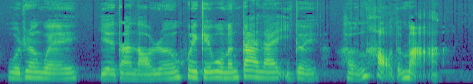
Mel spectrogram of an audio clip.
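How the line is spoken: Father laughing. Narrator (Chinese): 爸笑道

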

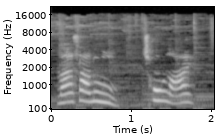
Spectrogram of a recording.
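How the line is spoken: Shouting into cave. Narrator (Chinese): 对着洞穴大叫

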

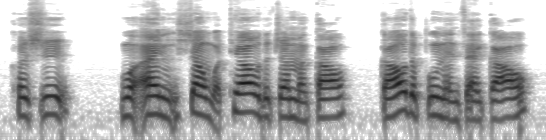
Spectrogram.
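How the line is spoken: Laughing. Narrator (Chinese): 大兔子笑着说

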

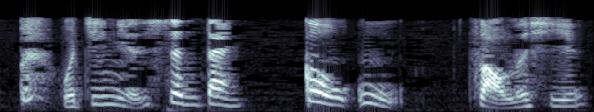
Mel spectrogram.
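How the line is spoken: Crying. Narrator (Chinese): 这个犯人就哭着回答说

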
